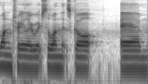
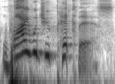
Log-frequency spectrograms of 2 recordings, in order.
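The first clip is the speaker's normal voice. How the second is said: high, drawn-out exasperated question; incredulous; 10 semitones higher, 4 dB louder, slower than usual. Acted. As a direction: plead in slow, high disbelief. Incredulous question aimed at the actor.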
